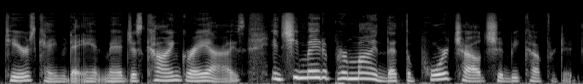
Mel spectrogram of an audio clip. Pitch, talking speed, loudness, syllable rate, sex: 190 Hz, 215 wpm, -19 LUFS, 4.6 syllables/s, female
